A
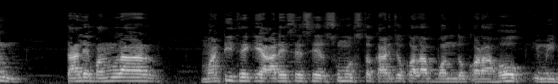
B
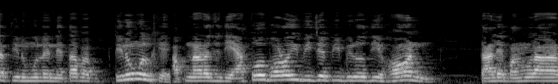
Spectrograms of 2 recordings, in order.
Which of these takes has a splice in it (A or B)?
B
